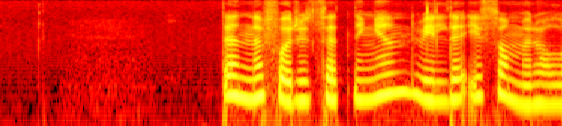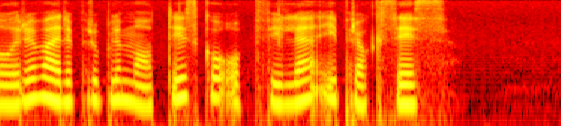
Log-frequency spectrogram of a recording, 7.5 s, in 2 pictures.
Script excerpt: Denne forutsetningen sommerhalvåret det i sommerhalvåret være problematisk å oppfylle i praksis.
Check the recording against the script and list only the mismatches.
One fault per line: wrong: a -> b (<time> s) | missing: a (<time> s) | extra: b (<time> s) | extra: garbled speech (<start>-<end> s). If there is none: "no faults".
wrong: sommerhalvåret -> vil (2.9 s)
